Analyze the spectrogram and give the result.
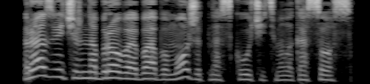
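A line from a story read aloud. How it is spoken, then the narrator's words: Sighing. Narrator (Russian): Тот вздохнул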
